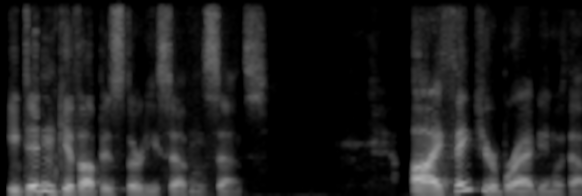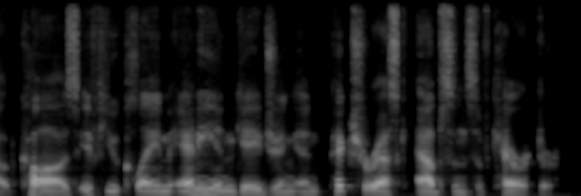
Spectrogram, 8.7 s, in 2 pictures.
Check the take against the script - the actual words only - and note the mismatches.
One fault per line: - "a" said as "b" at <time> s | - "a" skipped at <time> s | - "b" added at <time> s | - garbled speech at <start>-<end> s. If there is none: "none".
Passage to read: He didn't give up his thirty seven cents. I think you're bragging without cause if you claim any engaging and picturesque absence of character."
none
